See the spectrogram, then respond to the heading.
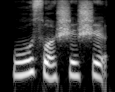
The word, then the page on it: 无所事事: wú suǒ shì shì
